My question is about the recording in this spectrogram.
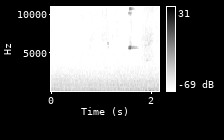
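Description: Near silence with a faint steady low hum, then near the end a few short, high squeaks and taps of chalk drawn on a blackboard.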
